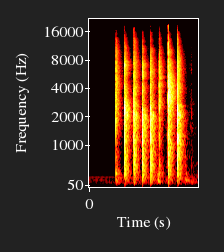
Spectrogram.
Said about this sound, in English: That was too many claps, wasn't it? For Always Sunny. That's at least five too many claps for It's Always Sunny.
